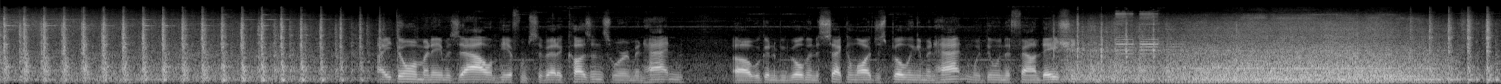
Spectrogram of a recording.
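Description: A hydraulic hammer pounds rock in rapid, loud blows.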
